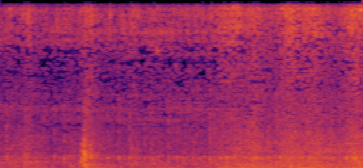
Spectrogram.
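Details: Old car after the skid plate was bent back off the exhaust: engine idles quietly and evenly, with no rattle or buzz from underneath.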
